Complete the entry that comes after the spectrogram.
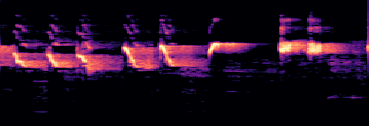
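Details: Common iora song used as a master recording: a series of high whistled notes each sliding downward, repeated about every third of a second, then steady high whistles.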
